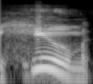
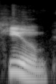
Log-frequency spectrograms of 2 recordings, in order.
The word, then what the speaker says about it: Hume: when some guy named Hume everyone said the guy's name is hum yeah that's the way you spell it but it's actually pronounced Hume he got in the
